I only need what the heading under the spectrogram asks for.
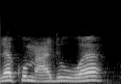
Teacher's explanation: لكم عدوا ميم ساكنة جاء بعدها العين إظهار شفوي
